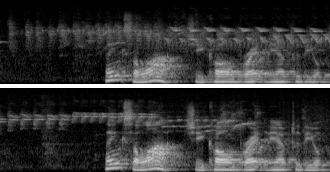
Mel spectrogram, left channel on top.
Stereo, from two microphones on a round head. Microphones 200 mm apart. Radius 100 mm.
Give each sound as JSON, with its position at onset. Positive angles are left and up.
{"t": 1.1, "sound": "a man speaking", "side_deg": -25, "distance_m": 1.8}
